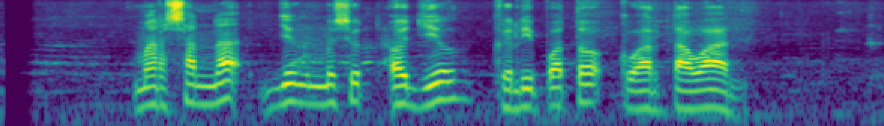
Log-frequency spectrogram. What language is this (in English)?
Sundanese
